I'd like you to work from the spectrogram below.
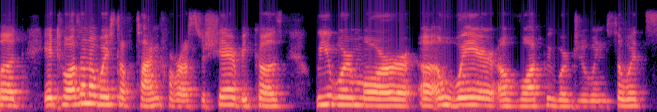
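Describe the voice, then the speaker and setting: Over a quiet background, a woman with a Portuguese accent speaks at a fairly slow pace, her medium pitch moving with fairly even intonation. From Brazil. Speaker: lawyer and legal innovator. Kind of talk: panel discussion. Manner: halting, repetitive.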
